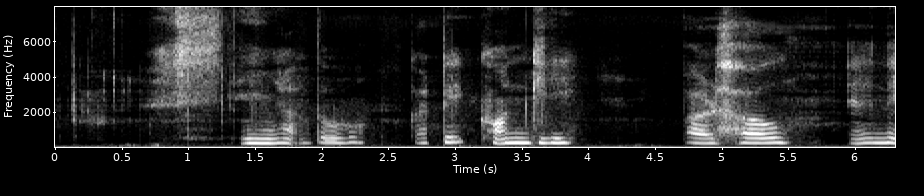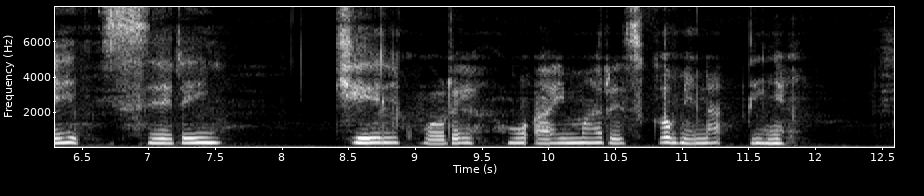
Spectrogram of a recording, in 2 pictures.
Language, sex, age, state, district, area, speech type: Santali, female, 18-30, West Bengal, Paschim Bardhaman, rural, spontaneous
